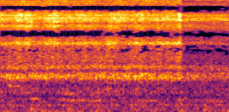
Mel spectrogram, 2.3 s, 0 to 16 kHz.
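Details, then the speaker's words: Dental air syringe blowing a tooth (number 30) dry after pumicing and isolation with a cotton roll, before etching for a dental sealant: steady high-pitched hiss of compressed air. "um but this is just my the way i do it so i'm going to spray this off with air here real dry"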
